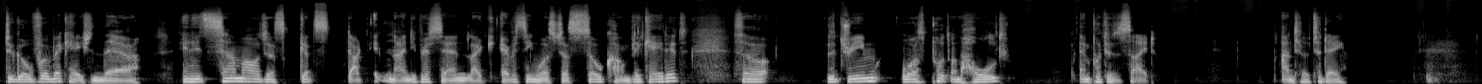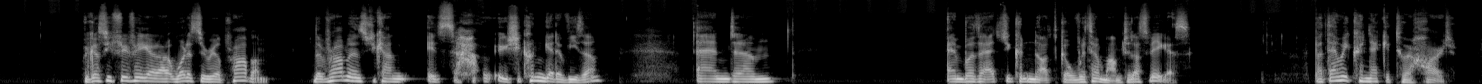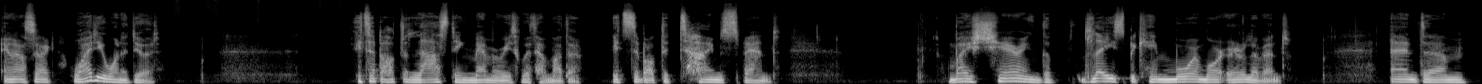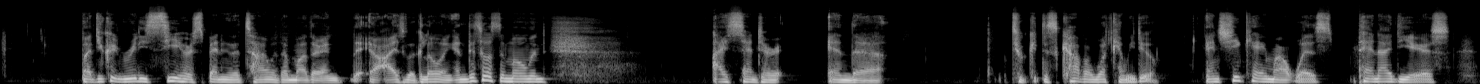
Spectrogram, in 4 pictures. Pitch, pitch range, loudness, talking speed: 120 Hz, 105-135 Hz, -20 LUFS, 150 wpm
